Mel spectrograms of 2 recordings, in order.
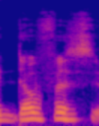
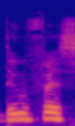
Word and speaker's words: Dofus: Is it Dofus or is it Doofus or what? Am I saying it wrong? It's Dofu. Tofu. Oh, yeah. Okay. It's French. You don't pronounce the S.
